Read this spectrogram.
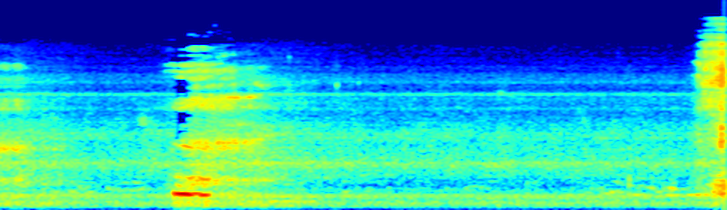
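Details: Adult woman gives one loud, harsh, barking cough with a faint whistling, wheezy edge, then quiet; wheezy barking cough.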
